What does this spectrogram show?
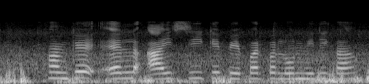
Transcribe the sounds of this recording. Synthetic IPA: hɐmkeeːlaːisikepeːpəɾpəɾloːnmɪlikaː

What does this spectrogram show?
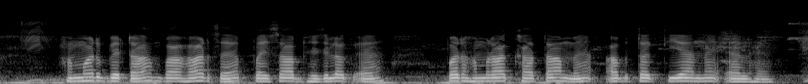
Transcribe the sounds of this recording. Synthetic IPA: həməɾbeʈabaɦəɾsepəɪsabʱed͡ʒləkɛ̰ | pəɾɦəmɾakʰat̪amẽəbt̪əkːijanəʔɛlɦɛ

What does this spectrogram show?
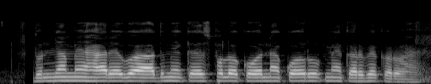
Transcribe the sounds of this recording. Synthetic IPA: d̪ʊnɪjamẽɦəɾeːɡoaːd̪mikeɪspʰəlokonəkoɾuːpmẽkəɾbekəɾoɦɛ̰ː

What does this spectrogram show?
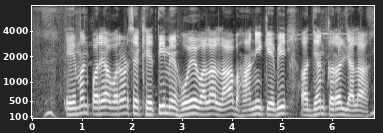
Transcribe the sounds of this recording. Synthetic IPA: eːmənpəɾjaːʋəɾəɽ̃sekʰeːt̪imẽɦoːeʋaːlalaːbʱɦaːnikebʱiəd̪ʱjənkəɾəld͡ʒaːlaː

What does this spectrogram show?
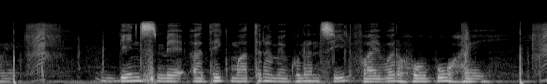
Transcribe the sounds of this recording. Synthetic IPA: bɪnsmẽʔɐd̪ʱɪkmaːt̪ɾamẽɡʱʊlənsiːlfʰaːɪʋəɾɦoːbuɦɛː

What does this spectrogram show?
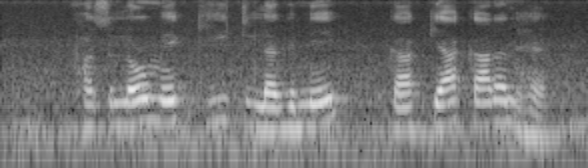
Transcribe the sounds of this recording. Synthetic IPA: fʰɐslõmẽkiːʈlɐɡne | kakjaːkaːɾənɦɛː

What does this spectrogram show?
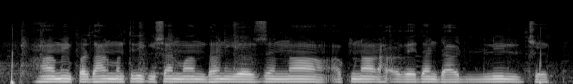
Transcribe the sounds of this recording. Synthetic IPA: ɦamipɾəd̪ʱaːnmənt̪ɾikisanmand̪ʱənjod͡ʒnaə̰pnaəʋed̪ənd͡ʒalilt͡ʃʰek

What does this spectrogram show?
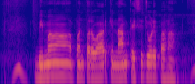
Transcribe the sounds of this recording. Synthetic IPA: bimaɐpənpəɾʋaːɾkenaːmkɛːsed͡ʒoːɽepaːɦaː

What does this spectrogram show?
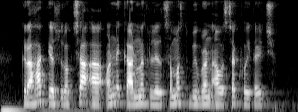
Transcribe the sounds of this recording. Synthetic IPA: ɡ̥ɾaɦəkːesuɾək̚t͡ʃʰaʔaʔʌ̰njekaɾnʌklelsʌmʌst̪bibɾʌnʔa̰wʌsjəkɦojt̪ʌjt͡sʰ

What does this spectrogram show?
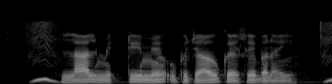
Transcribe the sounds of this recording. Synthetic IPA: laːlmɪʈːimẽʔʊ̰pd͡ʒaːukɛːsebənaːĩː

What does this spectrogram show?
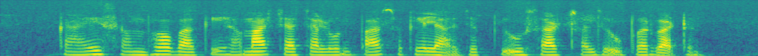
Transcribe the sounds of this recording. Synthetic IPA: kaɦiːsəmbʱəʋbakiːɦəmaɾt͡ɕat͡ɕaluːnpasəkela̰d͡ʑəb̚kiusaʈʰsald͡ʑḛṵpəɾʋa̰ʈən

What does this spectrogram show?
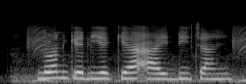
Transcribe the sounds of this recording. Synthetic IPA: loːnkeliekjaːʔaːɪd̪it͡ʃaːɦẽ

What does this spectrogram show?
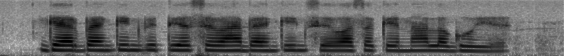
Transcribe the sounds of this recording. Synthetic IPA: ɡɛːɾbɛ̃ːŋkɪ̃ŋɡʋɪt̪ijəseʋaẽbɛ̃ːŋkɪ̃ŋɡseːʋasəkenaləɡʱoiɦɛ

